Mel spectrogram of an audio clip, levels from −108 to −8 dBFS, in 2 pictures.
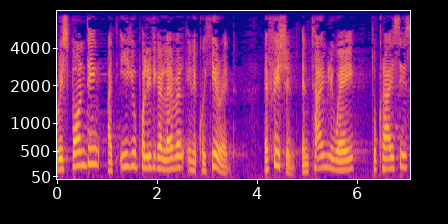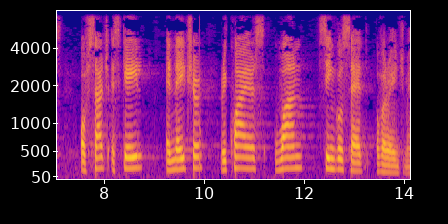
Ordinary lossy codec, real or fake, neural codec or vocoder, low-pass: none; real; none; 7.2 kHz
